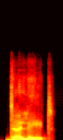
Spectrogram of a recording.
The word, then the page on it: dilate: Indian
